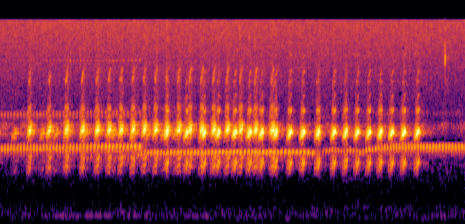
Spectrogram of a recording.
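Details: Night chorus of tree frogs in a pond, north-east Italy, mid-April: a loud run of fast, evenly spaced croaking pulses over a continuous trilling of mole crickets, ending abruptly.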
